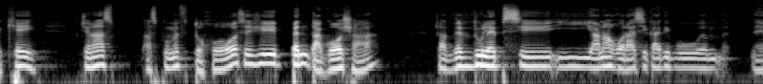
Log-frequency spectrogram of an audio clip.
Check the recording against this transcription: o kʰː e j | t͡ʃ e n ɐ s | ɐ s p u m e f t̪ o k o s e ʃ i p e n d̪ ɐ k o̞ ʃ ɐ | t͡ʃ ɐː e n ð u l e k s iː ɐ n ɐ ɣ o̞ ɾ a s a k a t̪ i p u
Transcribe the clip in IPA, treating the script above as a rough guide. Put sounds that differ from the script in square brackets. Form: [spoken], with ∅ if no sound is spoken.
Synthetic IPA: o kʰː e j | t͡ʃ e n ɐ s | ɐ s p u m e f t̪ o [x] o s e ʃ i p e n d̪ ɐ k o̞ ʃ ɐ | t͡ʃ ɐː e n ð u l e [p] s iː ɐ n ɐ ɣ o̞ ɾ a s [i] k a t̪ i p u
